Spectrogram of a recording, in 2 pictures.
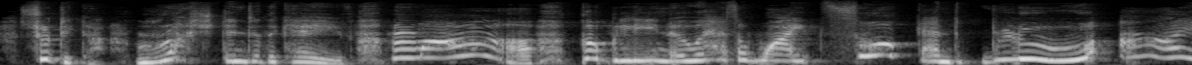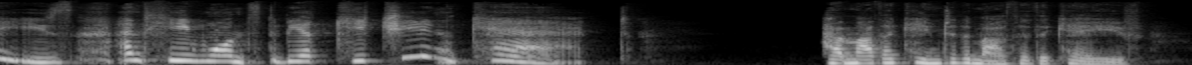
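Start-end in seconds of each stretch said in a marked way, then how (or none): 1.8-9.1 very high, slow, eager, self-important voice. A young animal hurries to tell its mother about a brother and what he wants, importantly and eagerly. eager, tattling.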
